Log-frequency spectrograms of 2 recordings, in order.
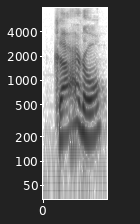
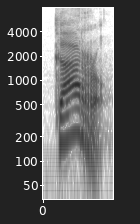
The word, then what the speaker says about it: carro: So, instead of saying carro, we would say carro. Many people struggle with their r's, but all you need to do is touch that little bump at the top of your mouth.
